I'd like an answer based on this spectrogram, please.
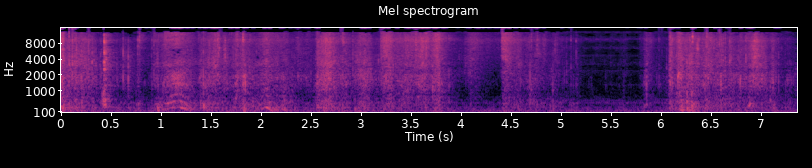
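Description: A backpack being handled: irregular rustling and crinkling with small knocks as it is turned over and its parts are moved, quieter for a stretch about two thirds of the way through.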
